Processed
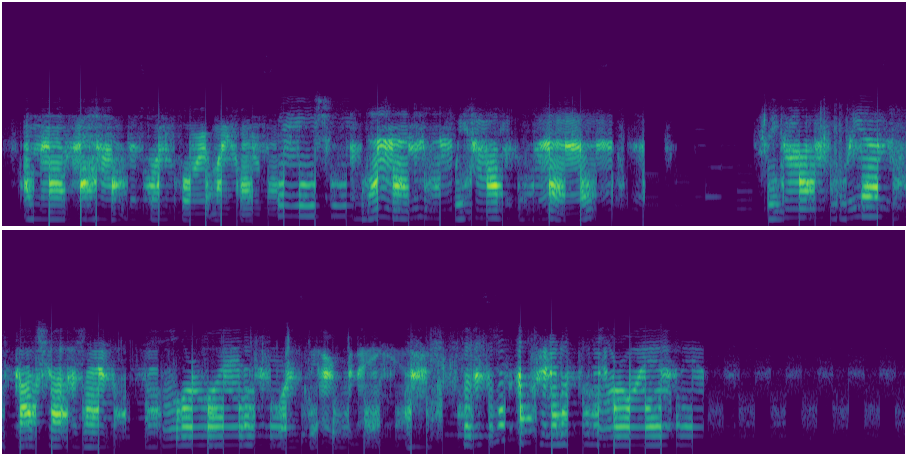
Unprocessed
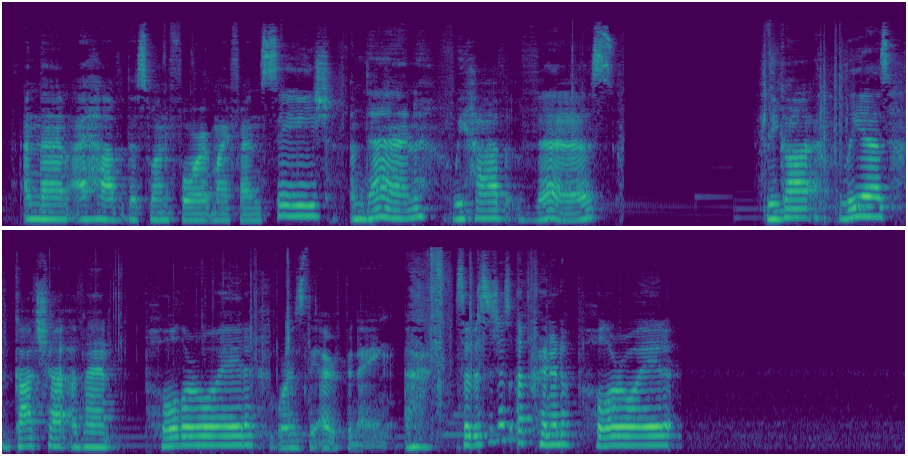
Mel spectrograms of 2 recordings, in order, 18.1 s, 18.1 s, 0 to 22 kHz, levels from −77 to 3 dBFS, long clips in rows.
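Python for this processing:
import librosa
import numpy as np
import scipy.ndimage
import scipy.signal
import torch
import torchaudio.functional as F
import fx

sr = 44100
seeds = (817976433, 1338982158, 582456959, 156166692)

y = fx.reverse_delay(x, sr, ms=321, wet_db=-11.0)
y = scipy.signal.sosfilt(scipy.signal.cheby2(4, 40, 4300.0, 'lowpass', fs=sr, output='sos'), y)
y = fx.filter_lfo_highpass(y, sr, shape='square', hz=3.2, low_hz=740.0, high_hz=1500.0, q=5.8)
y = y * 10.0 ** (1.0 / 20.0)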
